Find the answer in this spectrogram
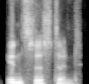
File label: "insistent", American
